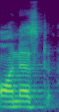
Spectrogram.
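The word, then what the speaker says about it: honest: अगर हम बात करें जैसे कि ऑनेस्ट यहां पे जो एच है वो हमारे पास साइलेंट होता है तो हम यहां पे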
